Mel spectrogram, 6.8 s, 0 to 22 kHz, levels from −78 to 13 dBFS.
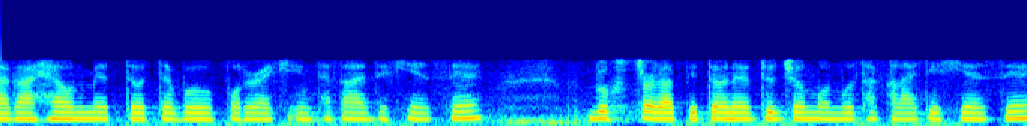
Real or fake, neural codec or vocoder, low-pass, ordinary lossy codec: fake; codec, 16 kHz, 0.5 kbps, X-Codec, WavLM features, trained on Multilingual LibriSpeech; 3.6 kHz; none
